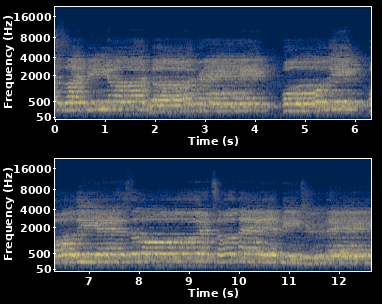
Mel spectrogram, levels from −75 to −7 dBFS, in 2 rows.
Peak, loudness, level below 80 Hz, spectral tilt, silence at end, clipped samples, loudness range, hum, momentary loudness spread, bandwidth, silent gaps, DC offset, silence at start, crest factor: -10 dBFS; -23 LUFS; -72 dBFS; -3 dB/octave; 0 s; under 0.1%; 2 LU; none; 6 LU; 14.5 kHz; none; under 0.1%; 0 s; 14 dB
